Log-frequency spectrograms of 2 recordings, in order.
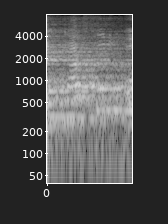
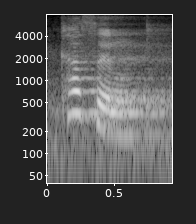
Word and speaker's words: castle: Castle. The T is silent, okay?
